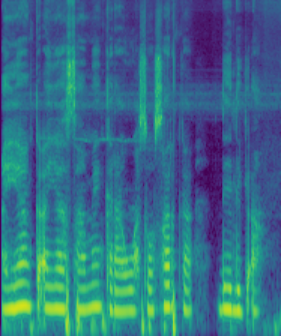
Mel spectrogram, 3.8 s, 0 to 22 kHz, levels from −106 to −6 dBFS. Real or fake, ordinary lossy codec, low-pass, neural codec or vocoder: real; none; none; none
